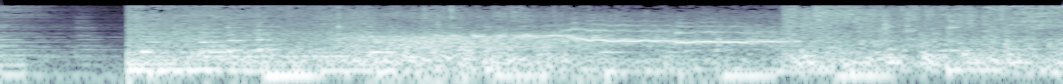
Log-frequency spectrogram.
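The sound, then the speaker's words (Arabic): A car headlight smashed by a kicked football, a sudden loud burst of crashing, scraping noise with a squealing tone through it, set against vehicle noise. “يا اخي انت ما تشوف كسرت فانوس السياره شوت شوت شوت الكوره أوه يا ساتر يا ولد كسرت الفانوس”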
